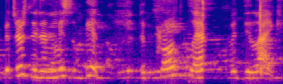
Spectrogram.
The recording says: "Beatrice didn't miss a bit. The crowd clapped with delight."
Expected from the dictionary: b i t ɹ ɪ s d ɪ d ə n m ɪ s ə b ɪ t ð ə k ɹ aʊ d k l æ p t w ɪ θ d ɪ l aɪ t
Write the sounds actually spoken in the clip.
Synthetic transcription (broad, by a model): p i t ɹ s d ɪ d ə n m ɪ s ə b ɪ t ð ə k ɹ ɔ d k l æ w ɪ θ d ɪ l aɪ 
